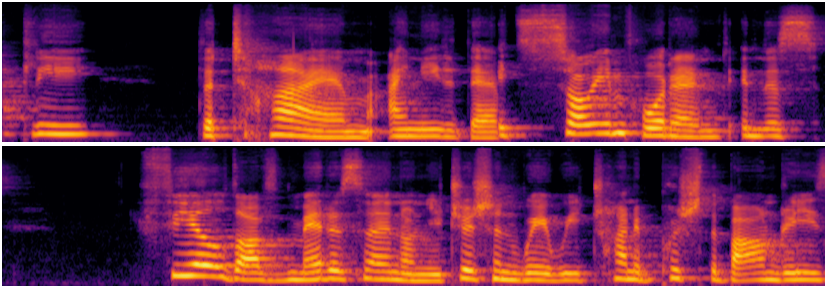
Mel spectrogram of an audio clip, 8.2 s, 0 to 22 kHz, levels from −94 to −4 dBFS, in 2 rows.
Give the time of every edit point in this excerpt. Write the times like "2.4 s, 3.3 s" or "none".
2.5 s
